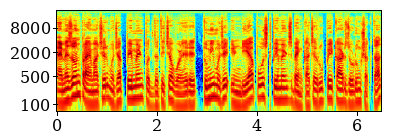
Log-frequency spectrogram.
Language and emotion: Goan Konkani, neutral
